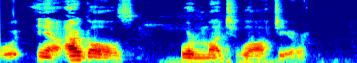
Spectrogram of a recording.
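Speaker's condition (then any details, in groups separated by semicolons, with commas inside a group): ALS; voice very hoarse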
